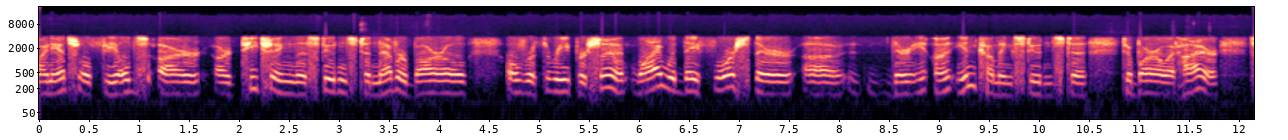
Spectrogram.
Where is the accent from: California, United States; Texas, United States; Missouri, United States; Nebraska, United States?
Missouri, United States; I was from Missouri, where the usury laws were set at 7%.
